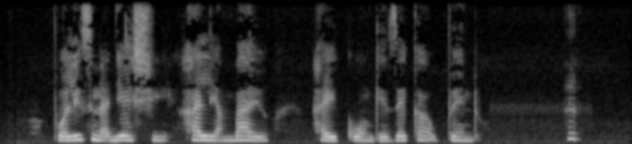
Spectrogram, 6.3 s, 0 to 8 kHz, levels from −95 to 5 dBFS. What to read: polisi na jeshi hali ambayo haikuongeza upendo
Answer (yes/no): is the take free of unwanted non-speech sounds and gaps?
no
